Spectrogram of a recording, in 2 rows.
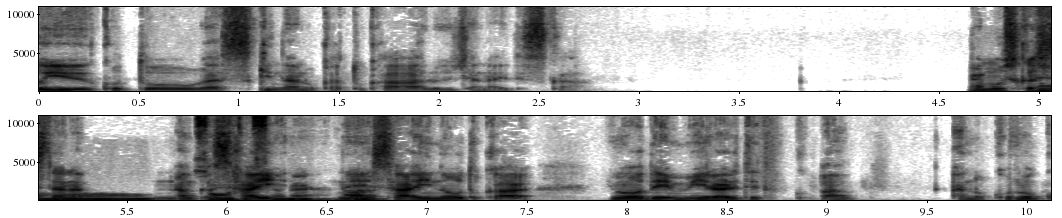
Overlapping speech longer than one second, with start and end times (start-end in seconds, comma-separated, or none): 4.7-6.8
